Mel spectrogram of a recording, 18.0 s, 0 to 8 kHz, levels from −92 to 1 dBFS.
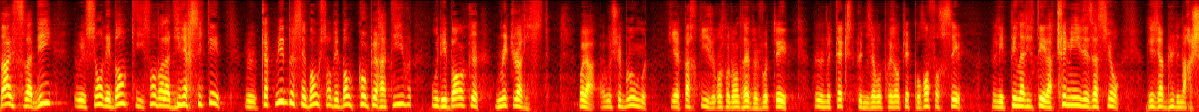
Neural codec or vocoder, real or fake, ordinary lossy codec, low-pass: codec, 16 kHz, 1 kbps, FunCodec, trained on Chinese and English, 50 frames a second; fake; none; none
